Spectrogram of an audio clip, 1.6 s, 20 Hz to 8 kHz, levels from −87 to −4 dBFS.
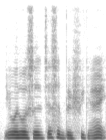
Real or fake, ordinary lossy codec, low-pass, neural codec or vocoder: fake; none; none; codec, 16 kHz, 1 kbps, FunCodec, trained on Chinese and English, 50 frames a second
